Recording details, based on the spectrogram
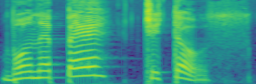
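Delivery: terrible, really bad put-on French accent. Saying the cookbook title Bon Appetit Cheetos: really horrible French accent. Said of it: "I went with my really horrible French accent there".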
